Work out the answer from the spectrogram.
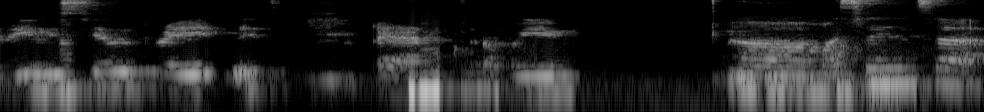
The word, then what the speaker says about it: Maslenitsa: Is it like a maslinista? No, yeah, wow. Maslenitsa, this celebration is usually on spring.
